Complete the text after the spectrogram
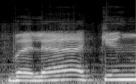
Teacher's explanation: نون ساکن کی آواز کو ہم چھپا کے پڑھیں گے غنّے کے ساتھ پڑھیں گے. اسے چھپا ہوا غنّہ بھی کہہ سکتے ہیں. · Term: اخفا کا غنّہ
